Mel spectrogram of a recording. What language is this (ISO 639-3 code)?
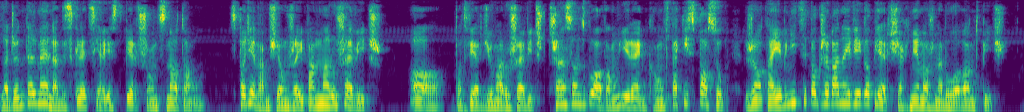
pol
